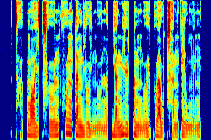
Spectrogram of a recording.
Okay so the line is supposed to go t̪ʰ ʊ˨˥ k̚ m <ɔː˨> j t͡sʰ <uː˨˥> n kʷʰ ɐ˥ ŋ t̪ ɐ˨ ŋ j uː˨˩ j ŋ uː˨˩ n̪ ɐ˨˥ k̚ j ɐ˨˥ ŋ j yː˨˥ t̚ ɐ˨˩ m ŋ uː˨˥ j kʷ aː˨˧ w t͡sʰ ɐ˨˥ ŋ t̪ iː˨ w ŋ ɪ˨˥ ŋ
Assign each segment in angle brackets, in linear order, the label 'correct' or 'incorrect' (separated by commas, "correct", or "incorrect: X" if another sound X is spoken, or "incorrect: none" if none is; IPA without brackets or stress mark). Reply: incorrect: ɔː˨˧, correct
